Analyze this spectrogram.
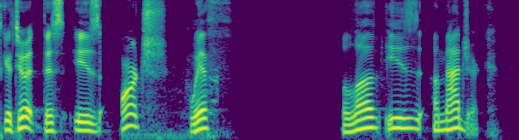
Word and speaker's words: MRCH: Next up, we're going to be checking out, I've been told March is how I could pronounce it. I was going to pronounce it Merch, but March, I suppose, who is a solo artist.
